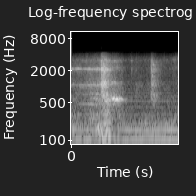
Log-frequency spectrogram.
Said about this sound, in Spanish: ¿Eh? ¿Alguien cerró la puerta? ¡Maldición! ¡Maldición! ¡Me han dejado encerrado!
